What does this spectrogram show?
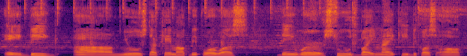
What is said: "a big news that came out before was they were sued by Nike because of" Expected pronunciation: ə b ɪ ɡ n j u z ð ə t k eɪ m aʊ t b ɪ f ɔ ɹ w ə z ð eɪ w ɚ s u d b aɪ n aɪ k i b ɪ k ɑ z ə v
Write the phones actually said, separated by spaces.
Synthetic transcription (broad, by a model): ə b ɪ ɡ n j u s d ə t k eɪ m aʊ t b ɪ f ɔ ɹ w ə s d eɪ w ɚ s u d b aɪ n aɪ k i b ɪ k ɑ s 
